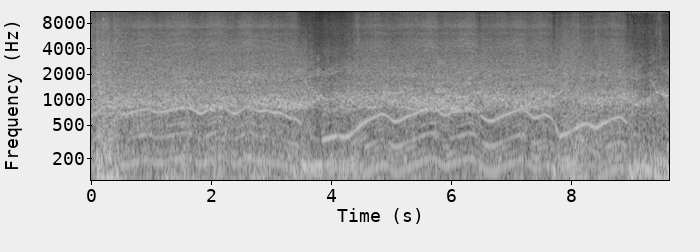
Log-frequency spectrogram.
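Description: A Ferrari in Forza Horizon 5 drifting sideways, with continuous loud tire squeal over a wavering, revving engine note that rises and falls as the car slides.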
